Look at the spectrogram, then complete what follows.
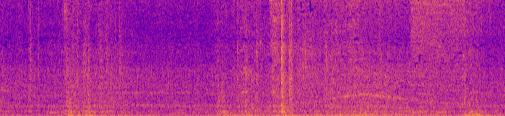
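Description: WhiteGMC Amrep Octo automated side-loader garbage truck working its arm to dump a recycling cart: the diesel engine runs up under hydraulic load with a whine that rises and falls. Sharp knocks of the lifted cart against the arm and hopper, one about a second in and a louder one near three seconds.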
